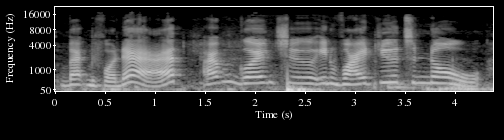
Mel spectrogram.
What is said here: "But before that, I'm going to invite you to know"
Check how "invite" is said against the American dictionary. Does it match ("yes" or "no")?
yes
